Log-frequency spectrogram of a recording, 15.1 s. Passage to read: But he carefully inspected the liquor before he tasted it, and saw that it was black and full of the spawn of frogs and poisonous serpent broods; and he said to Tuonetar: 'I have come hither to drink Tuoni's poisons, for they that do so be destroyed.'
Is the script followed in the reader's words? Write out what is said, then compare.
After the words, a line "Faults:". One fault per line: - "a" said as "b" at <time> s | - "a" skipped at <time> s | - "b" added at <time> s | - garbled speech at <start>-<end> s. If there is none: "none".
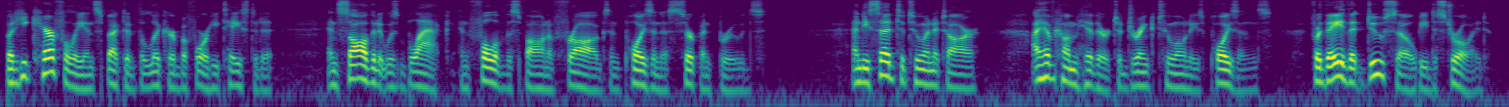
But he carefully inspected the liquor before he tasted it, and saw that it was black and full of the spawn of frogs and poisonous serpent broods; and he said to Tuonetar: 'I have come hither to drink Tuoni's poisons, for they that do so be destroyed.'
Faults:
none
